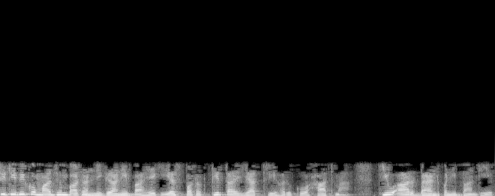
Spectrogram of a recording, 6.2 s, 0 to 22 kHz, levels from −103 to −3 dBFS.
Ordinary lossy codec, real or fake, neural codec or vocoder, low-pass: Opus, 64 kbps; real; none; 3.6 kHz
